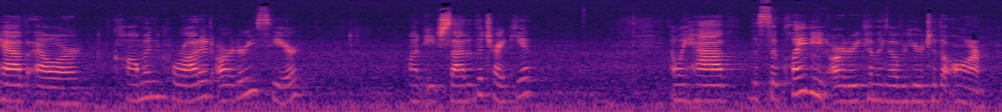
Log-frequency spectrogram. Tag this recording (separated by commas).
Speech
